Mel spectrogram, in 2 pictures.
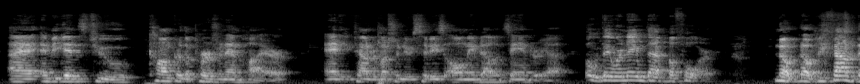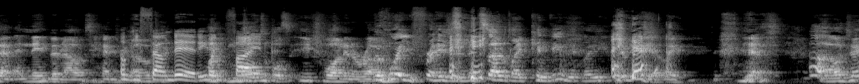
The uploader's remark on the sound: Apologies for the uneven audio quality.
